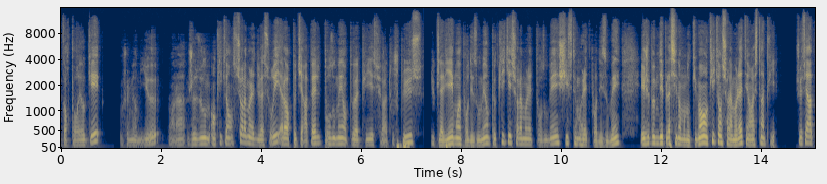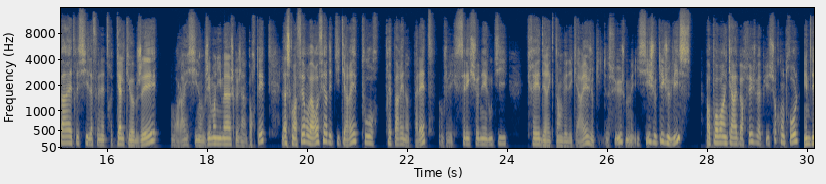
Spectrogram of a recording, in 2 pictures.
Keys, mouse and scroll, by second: 1.0 click, 1.7 middle click, 1.7-2.2 scroll up 3, 1.9 middle click, 2.1 middle click, 2.3 middle click, 3.2 middle click, 4.0 middle click, 8.7 middle click, 8.8 middle click, 9.9 shift+middle click, 10.1 shift+middle click, 12.8-14.2 middle drag, 14.9 click, 15.7 click, 17.1 click, 20.2 middle click, 20.3 scroll up 1, 20.9 middle click, 20.9 scroll up 1, 21.4 middle click, 25.4 click, 26.6-30.1 drag.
